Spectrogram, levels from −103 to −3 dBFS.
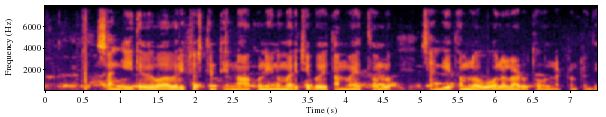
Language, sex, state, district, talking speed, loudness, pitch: Telugu, male, Andhra Pradesh, Anantapur, 75 wpm, -15 LUFS, 95 Hz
